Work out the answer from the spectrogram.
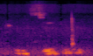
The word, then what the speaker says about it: kintsugi: There's that Japanese tradition called kintsugi, that's how you pronounce it.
